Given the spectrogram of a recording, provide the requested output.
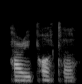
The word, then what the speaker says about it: Harry Potter: Harry Potter. Harry Potter. Harry Potter. Harry Potter. R-nya cenderung hilang. Oke, cenderung tidak diucapkan.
